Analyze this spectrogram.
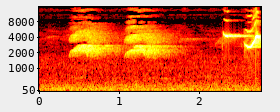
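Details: Double-collared seedeater, tuí-tuí song type: two soft paired whistled notes a second apart, followed by a louder sharp rising and falling whistle at the end, over a quiet low background.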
